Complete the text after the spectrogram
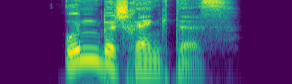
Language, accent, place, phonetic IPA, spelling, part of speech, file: German, Germany, Berlin, [ˈʊnbəˌʃʁɛŋktəs], unbeschränktes, adjective, De-unbeschränktes.ogg
- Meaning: strong/mixed nominative/accusative neuter singular of unbeschränkt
